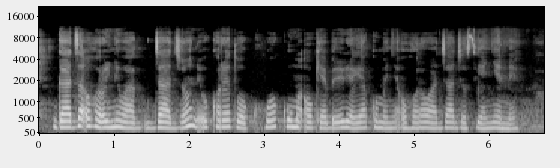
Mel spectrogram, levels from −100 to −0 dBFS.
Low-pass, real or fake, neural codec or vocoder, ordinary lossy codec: 10.8 kHz; real; none; none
